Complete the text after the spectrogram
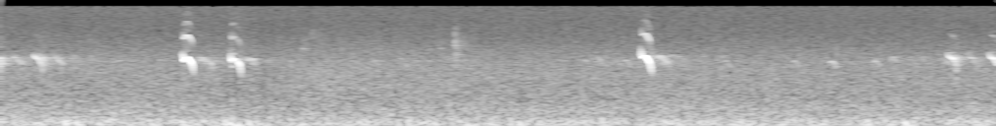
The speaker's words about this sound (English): And meanwhile, all these crossbills are hanging around this area, but they're not all that interested in going down to the decoys. Stop. So recording, the flock is flying away.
